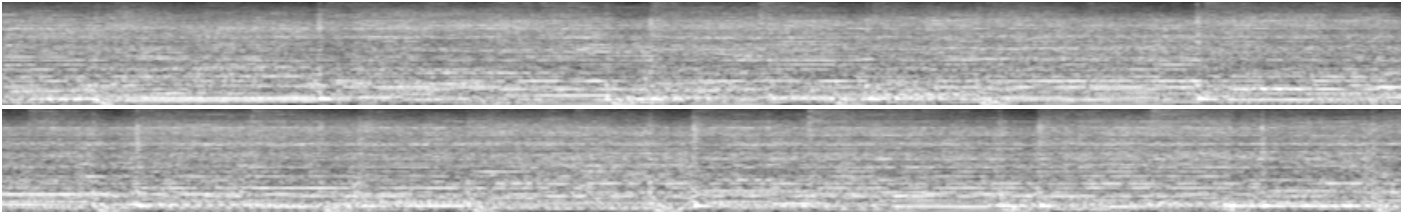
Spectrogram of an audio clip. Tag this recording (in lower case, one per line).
music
